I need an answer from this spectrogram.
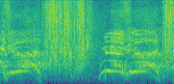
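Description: Football fans cheering loudly in unison, with chanted shouts that rise and fall in two long swells and a brief dip between them.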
